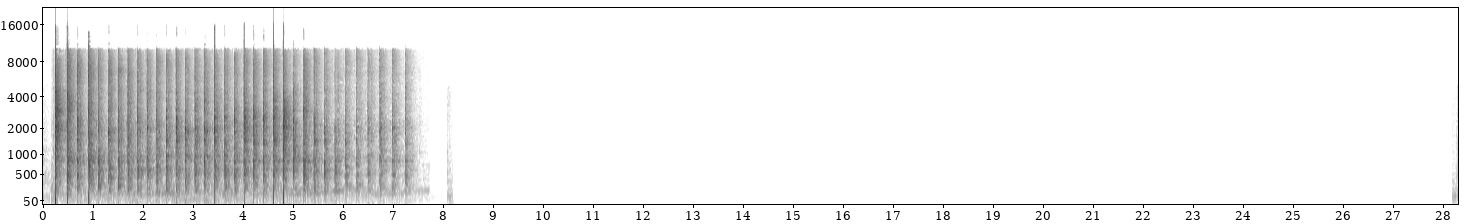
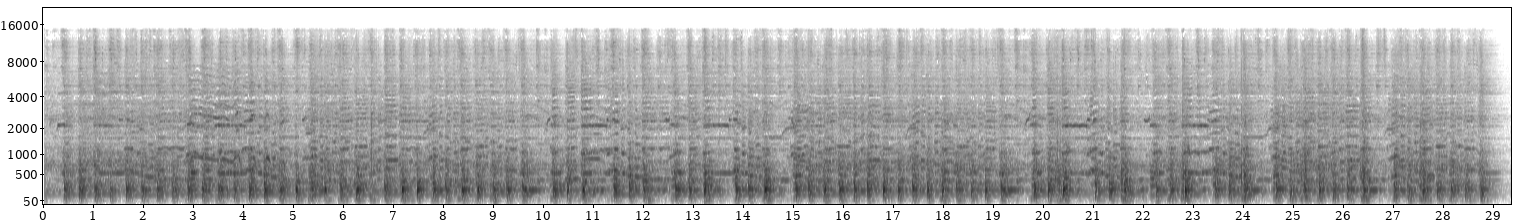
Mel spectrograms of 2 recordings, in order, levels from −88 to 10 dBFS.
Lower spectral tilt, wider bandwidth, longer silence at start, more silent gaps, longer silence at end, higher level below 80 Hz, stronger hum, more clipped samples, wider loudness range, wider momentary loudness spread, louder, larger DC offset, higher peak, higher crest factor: second, 0 dB/octave vs -5.5 dB/octave; about the same, 15 kHz vs 15 kHz; first, 0.25 s vs 0.05 s; neither; first, 20.95 s vs 0.2 s; second, -52 dBFS vs -46 dBFS; neither; neither; first, 16 LU vs 2 LU; first, 15 LU vs 6 LU; about the same, -21 LUFS vs -20 LUFS; neither; about the same, 0 dBFS vs 0 dBFS; first, 30 dB vs 20 dB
